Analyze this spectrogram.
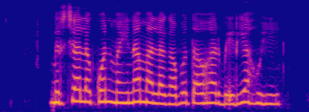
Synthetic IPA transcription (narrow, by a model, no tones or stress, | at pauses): mɪɾt͡ʃaləkoːnməɦinamãlɐɡabot̪awɦaɾbeːɽijaɦuiː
